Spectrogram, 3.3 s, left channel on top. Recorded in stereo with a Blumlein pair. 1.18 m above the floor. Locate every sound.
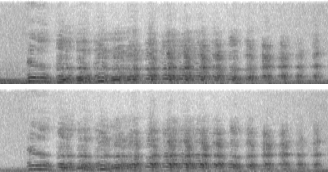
0.3 s laughter: 25° left, 1.8 m; by 3.2 s 65° left, 2.5 m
